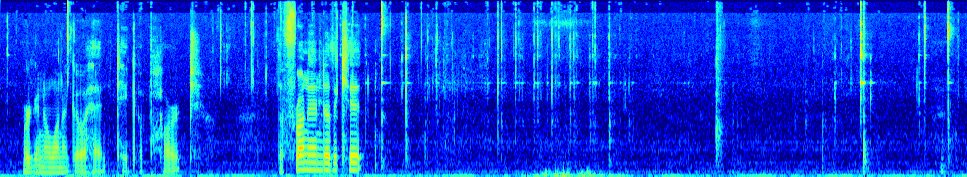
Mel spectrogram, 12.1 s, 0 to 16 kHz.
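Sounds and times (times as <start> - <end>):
small tools and parts clinking: 2.6 - 8.8, 10.2 - 12.0.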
